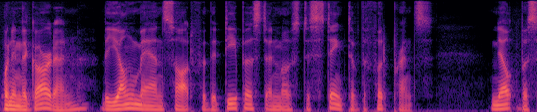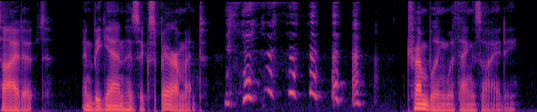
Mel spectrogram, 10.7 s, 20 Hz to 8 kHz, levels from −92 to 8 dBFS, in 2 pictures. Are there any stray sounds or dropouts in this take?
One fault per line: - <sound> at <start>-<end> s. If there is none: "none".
- laugh at 7.6-9.2 s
